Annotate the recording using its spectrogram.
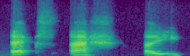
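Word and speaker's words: X Æ A-12: Which entrepreneur and his partner, Grimes, have named their baby X-A12? Which entrepreneur and his partner Grimes have named their baby X-A12? That's how you pronounce that.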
